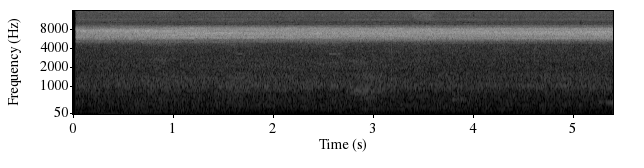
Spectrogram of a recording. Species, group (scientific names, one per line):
Tibicina haematodes
Cicadidae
